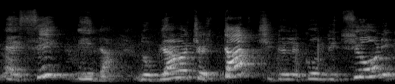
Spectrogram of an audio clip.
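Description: A woman's voice: sits high, big pitch swings, normal speed, bright, forceful tone, full character voice. A woman playing a genteel, condescending charity-visiting baroness in a stage comedy, formal and affected in her delivery. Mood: genteel concern. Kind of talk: live amateur stage comedy acting. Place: theatre stage before an audience. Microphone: far camera. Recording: roomy theatre heard from far off.

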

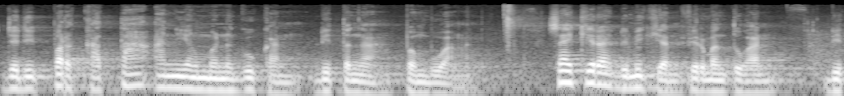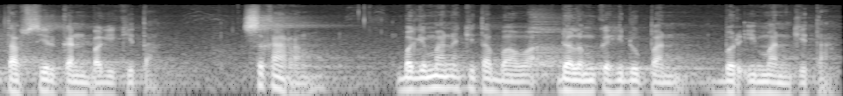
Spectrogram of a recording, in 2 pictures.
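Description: A man's voice: low voice, lively intonation, normal speed, darkish tone. A male pastor preaching a sermon in a conversational storytelling way, addressing the congregation directly. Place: church sanctuary. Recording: reverberant church with faint hiss.

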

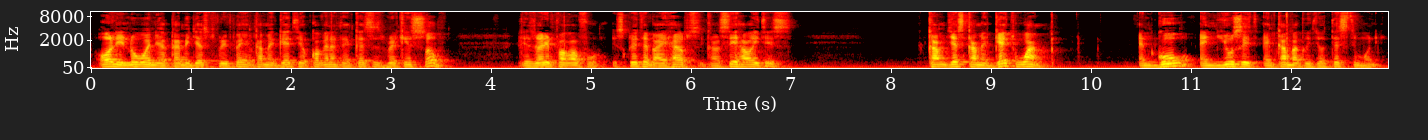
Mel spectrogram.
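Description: A man's voice: fairly low pitch, husky. A man in his thirties with a Ghanaian accent, preaching a sermon to a close phone camera from a small indoor room, emphatic and repeating key lines. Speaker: pastor. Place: small brightly painted indoor room, seated at a desk. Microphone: phone camera at close range.

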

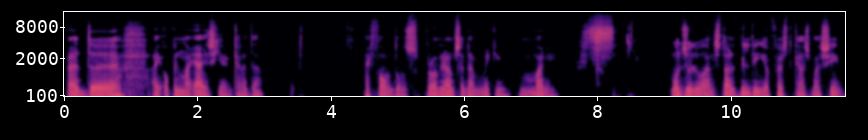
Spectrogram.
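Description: A medium-pitched, creaky, fairly bright male voice with little pitch movement, recorded dry. The speaker is a Greek man in his thirties, an affiliate marketer reviewing a product in a casual screen-recorded walkthrough from a small room over a webcam or laptop mic. He speaks Greek-accented second-language English, hesitant and halting, with lots of fillers and restarts.

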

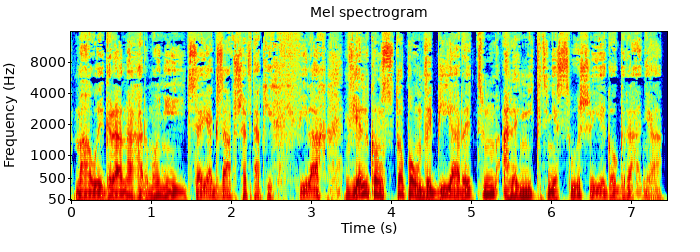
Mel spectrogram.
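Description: A man narrating an audiobook in a steady, measured reading. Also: low-pitched, slightly rough, no echo, studio quality. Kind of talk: scripted narration.

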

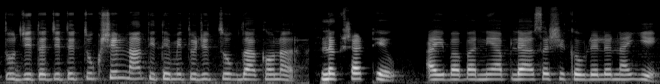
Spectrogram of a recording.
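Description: A woman's voice: a little high, level tone, moderate pace, a little mellow, lightly acted. A woman voicing a stern elder sister who firmly scolds her younger sibling. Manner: scolding, firm.

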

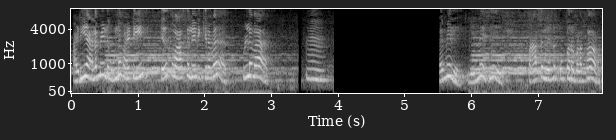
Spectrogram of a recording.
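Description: A high voice doing a grumbling village housewife. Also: moderate pace, pauses often, over loud music. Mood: bossy. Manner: grumbling, nagging. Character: grumpy middle-aged village housewife.

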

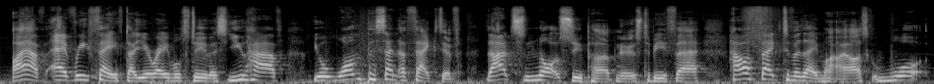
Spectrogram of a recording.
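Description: A young man giving casual, chatty let's-play commentary, thinking aloud as he plays with jokey asides. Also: high-pitched. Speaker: gaming YouTuber.

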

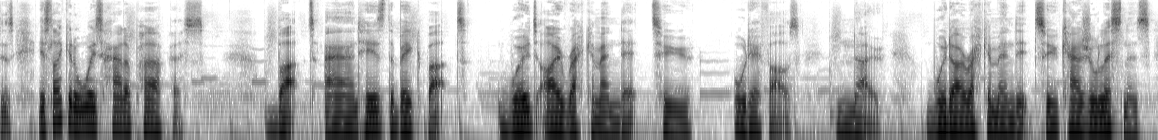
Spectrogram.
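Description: A man's voice: medium pitch, warm tone. A man reviewing a music player, talking candidly and thinking aloud, his voice nasal from a cold. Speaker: tech reviewer. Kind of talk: casual product review.

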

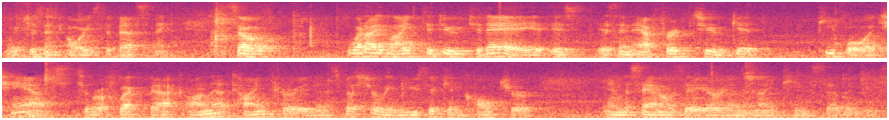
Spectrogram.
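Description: In a meeting room with a small audience, an older man opens an oral history panel he is interviewing and moderating, explaining things in a relaxed, conversational way. His fairly low voice holds a fairly even intonation at a normal speed, with hardly any pauses. Captured on a distant mic, the sound is roomy and background noise is clearly audible.

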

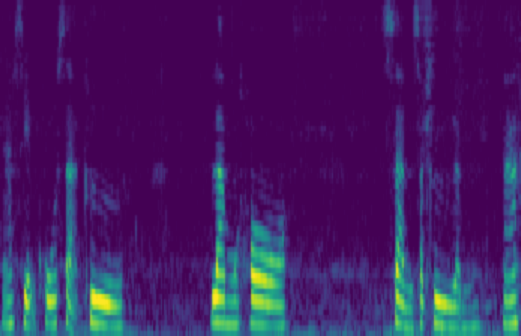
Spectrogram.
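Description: A woman teaching English weather words, explaining each one slowly and patiently, with many polite particles. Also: mid-range voice, flat delivery, warm tone, slight background noise. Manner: slow, drawn-out explanations with frequent polite particles. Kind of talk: English vocabulary lesson.

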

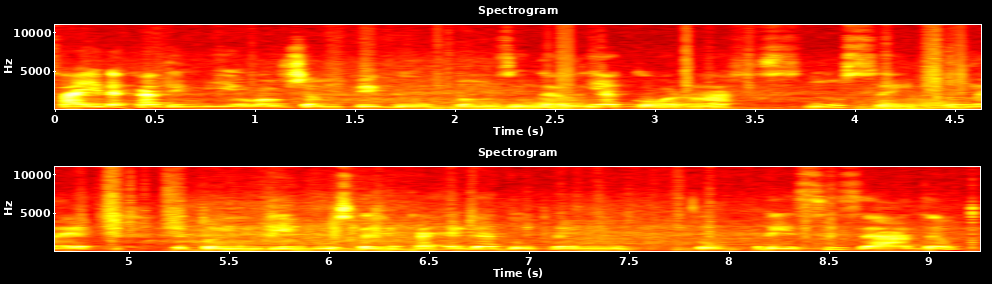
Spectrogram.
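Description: A young woman from Brazil chats to her viewers in a relaxed vlog, talking straight to a handheld phone. Her voice sits mid-range, and clear background noise runs under the recording. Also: mid-range voice, moderate pace, dull audio. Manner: chatty, addresses viewers as "minha gente". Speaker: vlogger. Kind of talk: casual vlog chat. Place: street then a small home kitchen. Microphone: handheld phone camera.

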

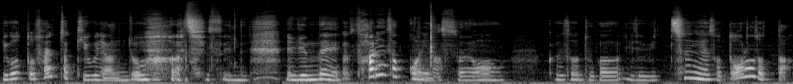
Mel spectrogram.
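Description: A woman's voice: fairly high pitch, gravelly. Young woman telling ghost stories. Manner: slips into hushed whispers at scary turns. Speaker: vlogger. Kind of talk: casual horror storytelling while journaling.

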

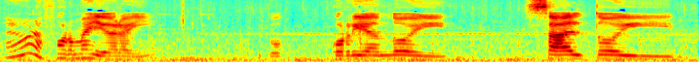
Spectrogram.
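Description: A woman's voice: medium pitch, normal speed, noisy background. A woman doing casual, playful live commentary as a horror game streamer, talking to chat and to the game, exclaiming when startled.

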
